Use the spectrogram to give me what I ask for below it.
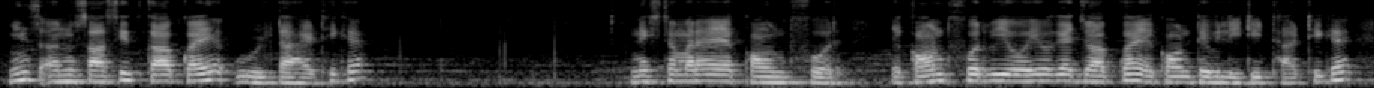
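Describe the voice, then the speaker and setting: A man's voice: fairly high pitch, darkish tone. A man with an Indian accent teaching English words through Hindi in a casual lesson, asking and answering his own questions, often stopping to search for a word. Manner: repeats "ठीक है" constantly, asks and answers own questions; pauses to search for words, hesitant fillers. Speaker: vocabulary teacher. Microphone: phone on tripod with mic.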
